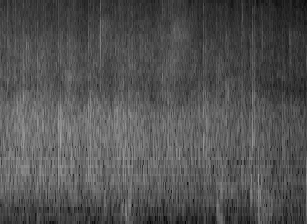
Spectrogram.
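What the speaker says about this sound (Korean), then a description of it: "박수 부탁드립니다" Audience applause in a church worship service, a steady wash of clapping filling the room for about three seconds, fairly distant with no voices on top.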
